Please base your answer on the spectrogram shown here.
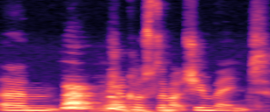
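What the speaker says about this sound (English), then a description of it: "That's my dog barking." A dog barks a few short times in the background of a house while a person talks over it, the barks partly buried beneath the speech.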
